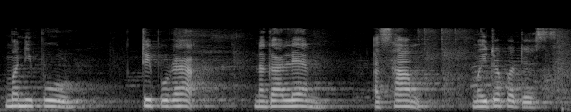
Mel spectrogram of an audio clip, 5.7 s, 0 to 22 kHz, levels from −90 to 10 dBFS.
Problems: background conversations at intervals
